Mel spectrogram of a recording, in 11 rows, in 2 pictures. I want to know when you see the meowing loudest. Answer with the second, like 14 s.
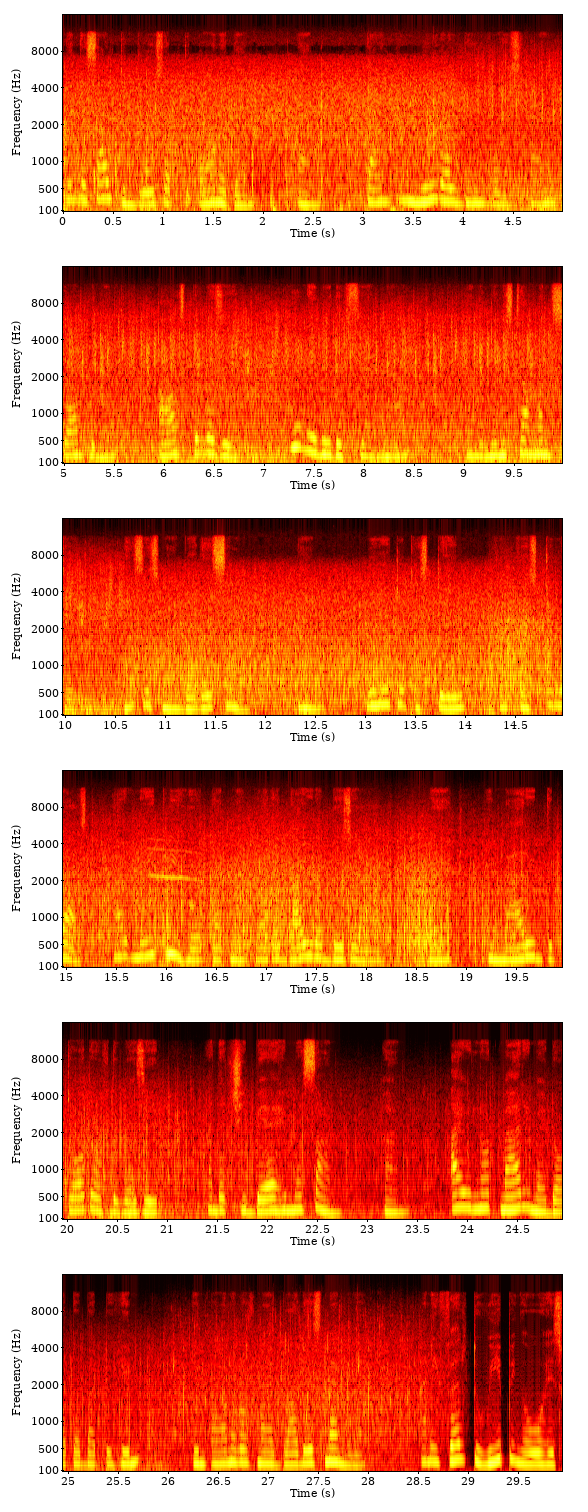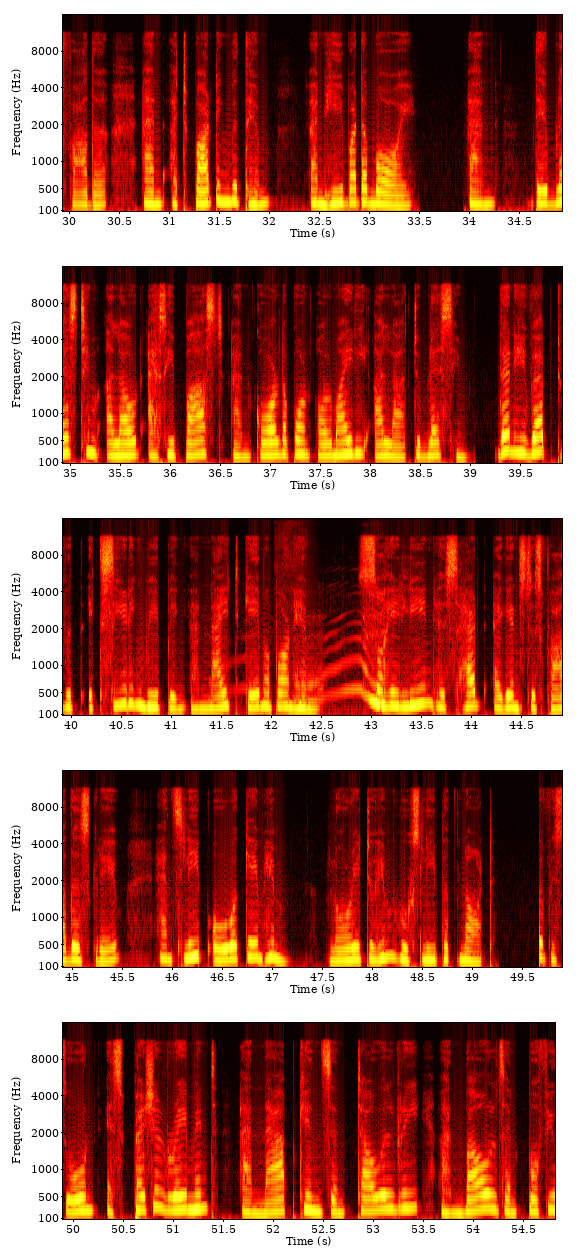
43 s.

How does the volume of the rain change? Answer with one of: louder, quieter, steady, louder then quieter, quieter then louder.
quieter.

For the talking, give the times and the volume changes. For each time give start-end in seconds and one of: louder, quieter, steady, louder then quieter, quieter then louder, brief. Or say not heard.
0.0-54.7 steady.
